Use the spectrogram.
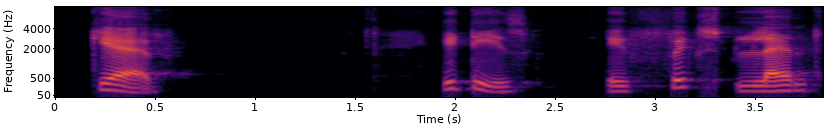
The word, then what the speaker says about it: char: Character, which is denoted by char and pronounced as char.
